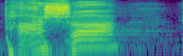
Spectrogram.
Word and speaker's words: Pascha: Also bitte, wenn Sie es richtig aussprecht, so wie es dem Hebräischen und dann der griechischen Fassung überspricht, Pascha. Können Sie das mal alle nachsagen? Genau, also nicht Pascha, ja.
